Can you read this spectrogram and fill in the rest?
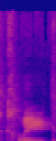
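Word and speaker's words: clique: K click or click there's no consensus on what how it's pronounced but most academics pronounced it as cleek so I'm gonna be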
